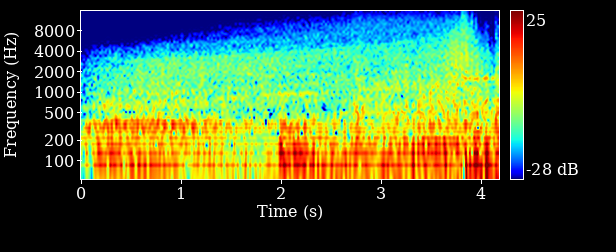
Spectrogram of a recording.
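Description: Trailer sound-design transition: a loud rushing swell of noise over a deep rumble, with a faint tone rising through it, ending in a quick cluster of sharp hits.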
